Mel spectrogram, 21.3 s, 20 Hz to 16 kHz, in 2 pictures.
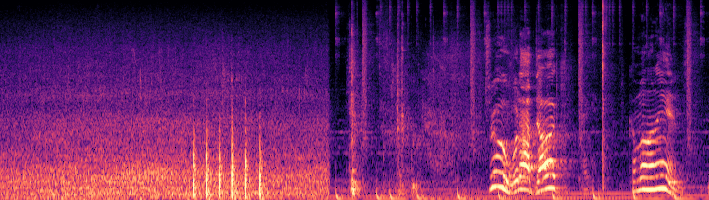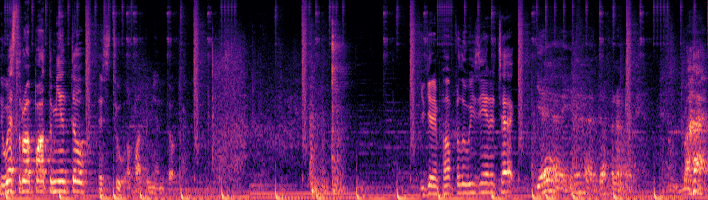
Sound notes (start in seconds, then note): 2.8 knocking on door; 5.4 door rattling; 10.8 speaking foreign language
